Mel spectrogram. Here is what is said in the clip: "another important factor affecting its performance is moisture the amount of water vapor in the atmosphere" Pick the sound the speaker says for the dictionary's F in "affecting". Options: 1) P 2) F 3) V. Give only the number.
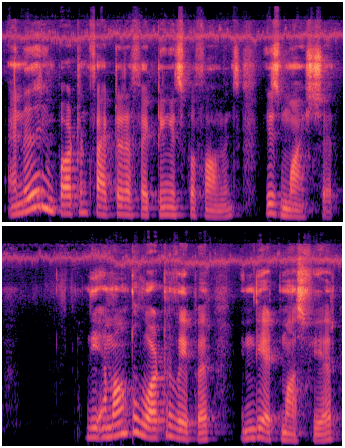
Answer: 2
